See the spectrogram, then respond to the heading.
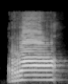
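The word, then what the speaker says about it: ر: জিব্বার আগার পিঠ তার বরাবর উপরে তালুর সাথে লাগিয়ে মোটা আওয়াজে উচ্চারণ করব। র।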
